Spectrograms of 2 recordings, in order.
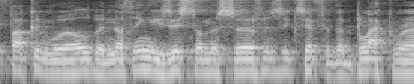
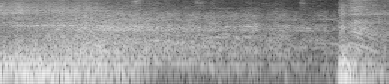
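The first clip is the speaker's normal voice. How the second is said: rising wheezy laugh, much higher; high breathy giggle. Real, not acted. Comic giggling at his own gross example. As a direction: giggle helplessly.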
